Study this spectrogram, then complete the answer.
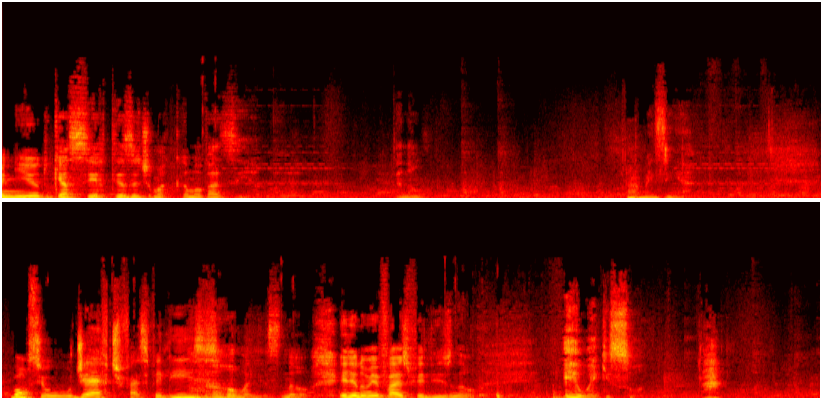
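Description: An older woman speaks in a calm, close voice.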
